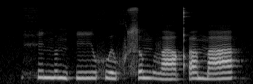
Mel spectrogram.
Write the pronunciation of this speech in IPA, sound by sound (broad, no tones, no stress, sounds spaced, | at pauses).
h i ŋ ɯ ŋ ʔ iː xʷ e xʷ s o ŋ v a qʼ ɯ m a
